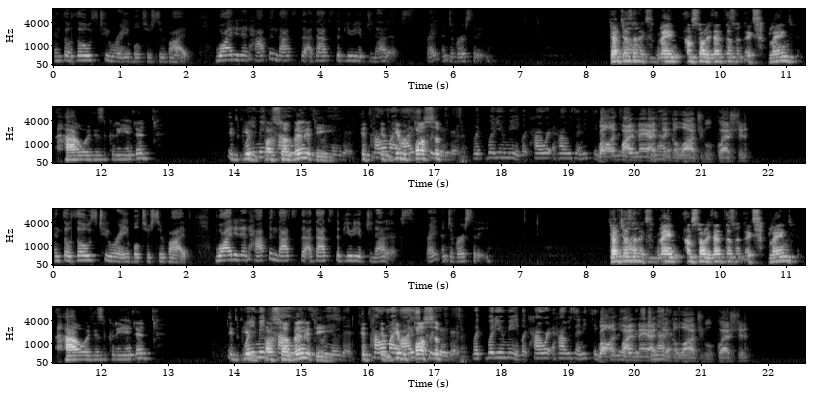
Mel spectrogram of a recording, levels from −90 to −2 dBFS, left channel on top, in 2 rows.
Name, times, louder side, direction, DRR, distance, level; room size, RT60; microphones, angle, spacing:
voice 1, 0.0-5.1 5.6-6.6 8.5-9.1 14.1-15.8 16.0-19.5 19.7-19.9 20.2-20.6, right 6 dB, 90° right, 0.4 m, -38 dB
voice 2, 8.3-11.1 11.3-12.7 13.9-15.4 15.9-16.0 16.4-17.1, right 3 dB, 25° right, 0.7 m, -28 dB
voice 3, 19.4-21.7, equal, 10° left, 0.4 m, -37 dB
2.3 x 2.1 x 3.3 m
head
